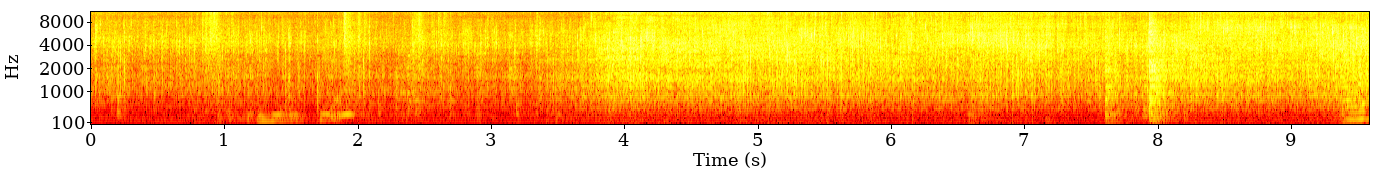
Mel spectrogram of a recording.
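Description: Tomatoes fry and get stirred in a pan for a quick pasta, a steady close sizzle with clattering spoon strokes; a brief voice speaks near the start.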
